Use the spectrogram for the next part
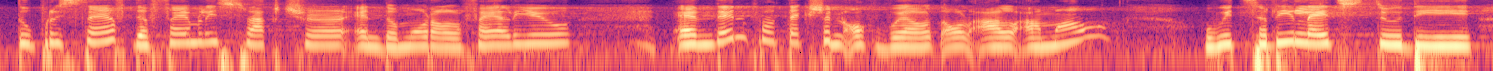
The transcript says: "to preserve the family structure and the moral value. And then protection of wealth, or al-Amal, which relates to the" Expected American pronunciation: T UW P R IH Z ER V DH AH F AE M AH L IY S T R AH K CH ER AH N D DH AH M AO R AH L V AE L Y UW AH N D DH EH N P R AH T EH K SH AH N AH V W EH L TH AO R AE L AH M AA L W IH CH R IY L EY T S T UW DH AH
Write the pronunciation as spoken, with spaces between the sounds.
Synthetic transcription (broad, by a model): T UW P R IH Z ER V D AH F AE M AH L IY S T R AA K CH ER AH N D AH M AO R AH L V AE L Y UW AH N D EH N P R AH T EH K SH AH N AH F W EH L T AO L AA L AH M AA L W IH CH R IY L EY T S T UW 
